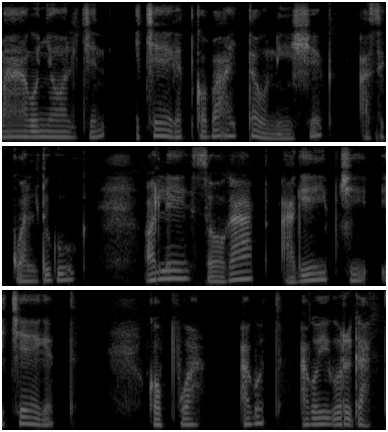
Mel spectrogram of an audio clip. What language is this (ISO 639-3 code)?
kln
